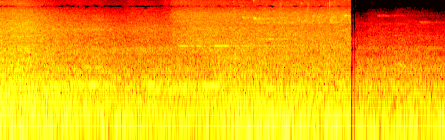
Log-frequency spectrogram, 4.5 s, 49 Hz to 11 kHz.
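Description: Kyiv Metro train, a blue Soviet-built 81-717 type, running along a station platform: a steady rumble and rush of noise. It cuts off abruptly about three and a half seconds in, giving way to the quieter hum of an empty station hall.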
